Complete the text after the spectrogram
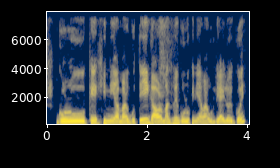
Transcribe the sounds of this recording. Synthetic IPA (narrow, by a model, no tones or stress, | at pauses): ɡoɹukɛkʰiniamaɹɡutejɡãwɔɹmanʱuɛɡoɹukʰiniamaɹulijajlojɡoj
